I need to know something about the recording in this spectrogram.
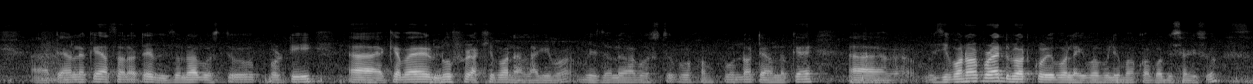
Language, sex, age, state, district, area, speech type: Assamese, male, 18-30, Assam, Nagaon, rural, spontaneous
